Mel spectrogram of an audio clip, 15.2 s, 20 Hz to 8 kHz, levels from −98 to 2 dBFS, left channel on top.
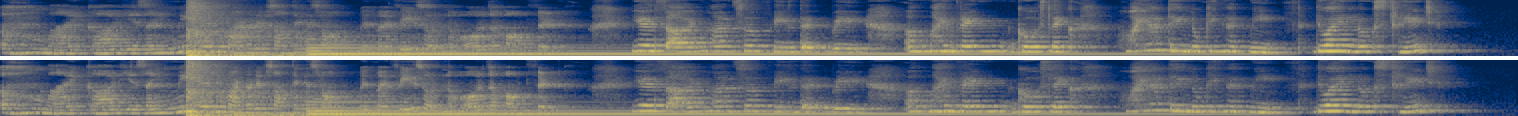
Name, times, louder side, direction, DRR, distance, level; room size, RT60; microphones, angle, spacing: voice 1, 0.0-5.7, right 2 dB, 50° right, 2 dB, 0.5 m, -30 dB
sound 1, 1.9-5.3 5.6-5.7, equal, 80° right, 0.8 m, -29 dB
sound 2, 3.1-12.7, left 1 dB, 20° left, 0.4 m, -29 dB
voice 2, 5.9-11.0 11.3-12.8 13.1-14.4, left 3 dB, 80° left, 3 dB, 0.6 m, -25 dB
4.3 x 2.6 x 3.3 m, 0.93 s
head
